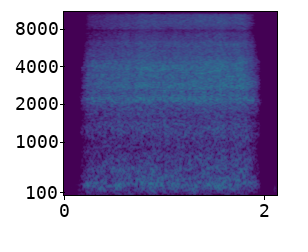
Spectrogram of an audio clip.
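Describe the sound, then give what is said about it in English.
A slow, deep breath drawn in during a guided relaxation exercise, a soft, steady airy hiss lasting nearly two seconds, heard alone. “I'm just going to take a nice, slow, deep breath.”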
